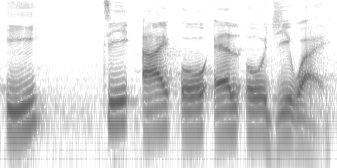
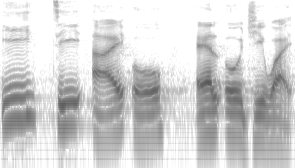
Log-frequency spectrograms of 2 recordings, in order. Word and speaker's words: etiology: known as etiology the english british english we spell it as a e t i o l o g y but american english will eliminate the a and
